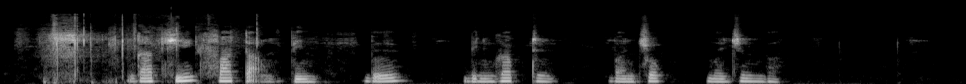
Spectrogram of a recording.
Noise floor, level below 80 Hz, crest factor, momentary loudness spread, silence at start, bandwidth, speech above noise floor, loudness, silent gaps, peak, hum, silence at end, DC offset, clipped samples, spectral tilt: -66 dBFS; -54 dBFS; 22 dB; 18 LU; 0.2 s; 11.5 kHz; 46 dB; -20 LUFS; none; 0 dBFS; none; 1.85 s; under 0.1%; under 0.1%; -5.5 dB/octave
